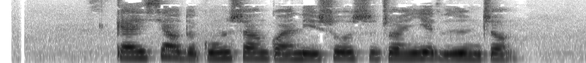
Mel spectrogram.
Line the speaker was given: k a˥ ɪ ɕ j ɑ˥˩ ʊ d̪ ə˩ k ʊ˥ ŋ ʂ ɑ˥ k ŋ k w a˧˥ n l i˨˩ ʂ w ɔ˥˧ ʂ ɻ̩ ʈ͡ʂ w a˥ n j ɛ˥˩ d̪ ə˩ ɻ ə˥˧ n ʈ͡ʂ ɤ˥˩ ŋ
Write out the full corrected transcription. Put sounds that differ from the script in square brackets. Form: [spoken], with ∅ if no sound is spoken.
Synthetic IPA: k a˥ ɪ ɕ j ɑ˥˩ ʊ d̪ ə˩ k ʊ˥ ŋ ʂ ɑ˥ [∅] ŋ k w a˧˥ n l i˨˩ ʂ w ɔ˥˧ ʂ ɻ̩ ʈ͡ʂ w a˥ n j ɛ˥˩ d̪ ə˩ ɻ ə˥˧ n ʈ͡ʂ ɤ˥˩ ŋ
